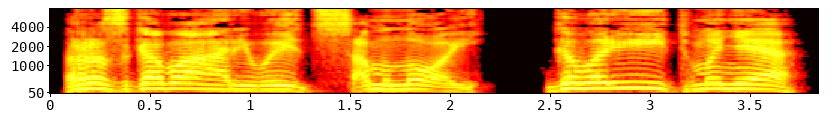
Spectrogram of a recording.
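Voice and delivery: high, slow, haunted cry; crying out in madness. A narrator's reading. Mad marquis seeing a ghost rise, crying out. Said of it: "продолжал кричать маркиз".

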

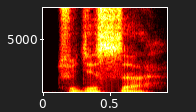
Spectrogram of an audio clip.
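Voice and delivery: ordinary delivery

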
